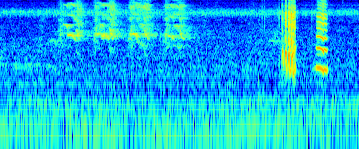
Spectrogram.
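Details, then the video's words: Parrot calling loudly: a few faint, bright chirps early on, then two sharp, piercing chirps in quick succession near the end, over a steady background hiss. "Parrot Loud Chirping Sounds"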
